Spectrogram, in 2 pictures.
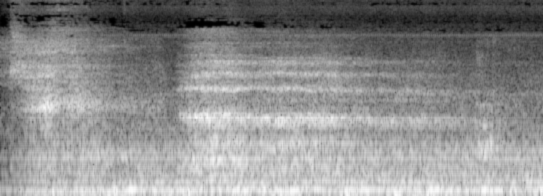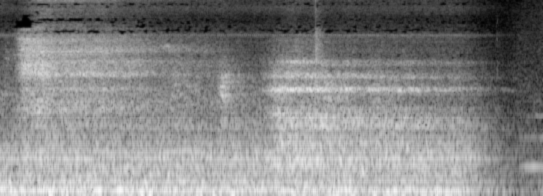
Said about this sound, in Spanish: Cuando bajé, todo estaba apagado, a oscuras pero escuché que alguien estaba respirando profundamente en la sala.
